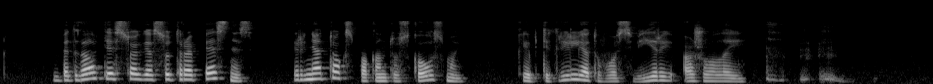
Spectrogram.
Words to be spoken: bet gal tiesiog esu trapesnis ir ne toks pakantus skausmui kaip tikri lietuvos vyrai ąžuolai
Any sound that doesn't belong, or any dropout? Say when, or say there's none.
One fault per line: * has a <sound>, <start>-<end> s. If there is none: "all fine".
* has a throat clearing, 7.7-8.6 s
